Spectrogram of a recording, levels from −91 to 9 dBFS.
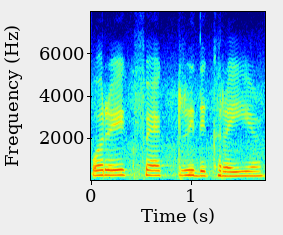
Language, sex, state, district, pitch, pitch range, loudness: Hindi, female, Chhattisgarh, Raigarh, 230 Hz, 215-240 Hz, -13 LUFS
